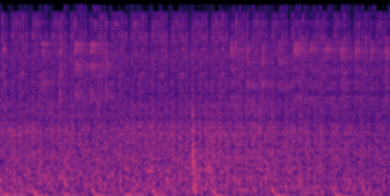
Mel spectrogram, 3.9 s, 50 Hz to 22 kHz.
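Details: 2014 Ford Explorer 3.5L, P0019 bank 2 and random/cylinder 4 misfire codes, IDS reading 50, valve unplugged with no change: uneven, loping idle with irregular thumps three or four a second; rough running from a stuck bank 2 exhaust cam phaser.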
